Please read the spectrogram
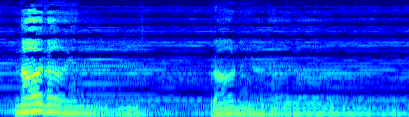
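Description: Gurbani kirtan: a male voice sings over a steady harmonium drone. A loud sung phrase enters near the start and another about three seconds in, each fading back to the held harmonium tones.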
